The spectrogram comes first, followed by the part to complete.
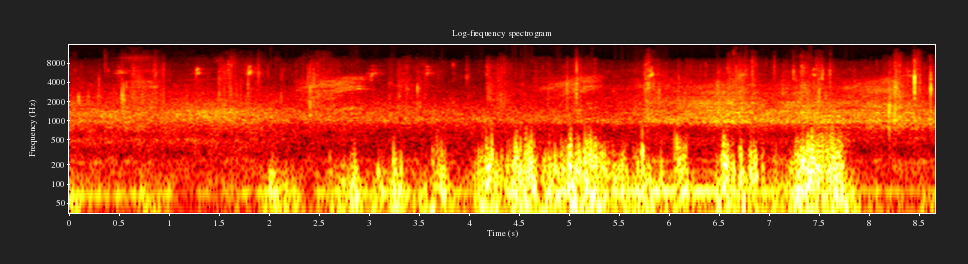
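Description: Footsteps on gravel, heavier from about halfway in at roughly three steps a second, over a steady low rumble.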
